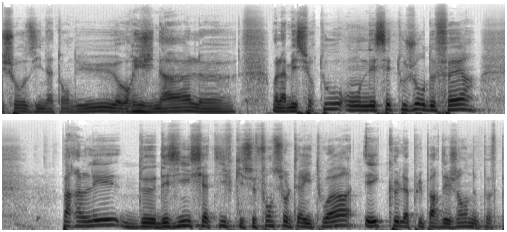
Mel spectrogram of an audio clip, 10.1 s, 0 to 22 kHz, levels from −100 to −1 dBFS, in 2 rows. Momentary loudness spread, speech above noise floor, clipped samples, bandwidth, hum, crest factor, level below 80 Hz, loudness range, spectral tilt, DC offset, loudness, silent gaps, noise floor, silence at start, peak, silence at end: 8 LU; 28 dB; under 0.1%; 17 kHz; none; 14 dB; -28 dBFS; 1 LU; -5.5 dB/octave; under 0.1%; -14 LUFS; none; -42 dBFS; 0 s; 0 dBFS; 0.1 s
